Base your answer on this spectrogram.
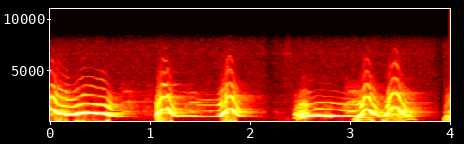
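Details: A female Jack Russell Terrier x Yorkshire Terrier dog howls along when her owner sings, in drawn-out, wavering notes that swoop up and fall back.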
